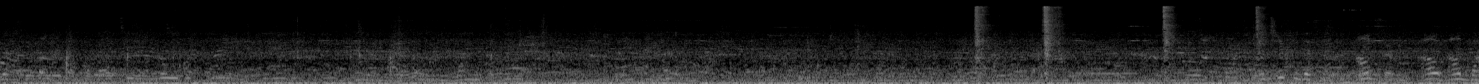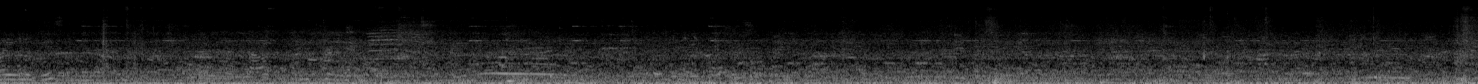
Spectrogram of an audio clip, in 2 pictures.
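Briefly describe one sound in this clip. A crowd of shoppers murmurs and chatters in a large echoing hall.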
